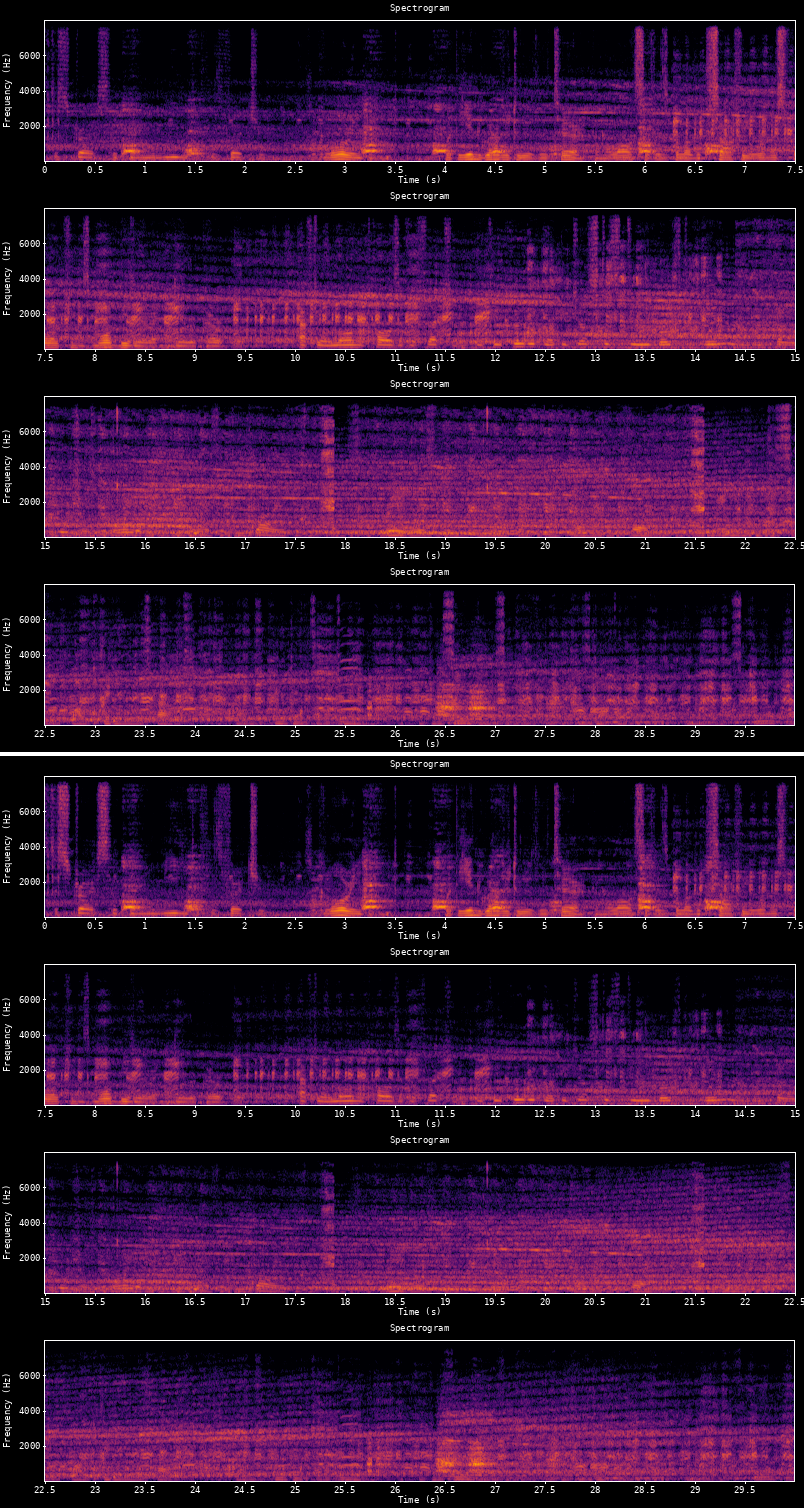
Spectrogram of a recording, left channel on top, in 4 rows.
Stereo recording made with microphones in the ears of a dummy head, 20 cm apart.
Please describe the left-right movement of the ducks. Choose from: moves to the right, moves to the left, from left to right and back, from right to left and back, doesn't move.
from right to left and back.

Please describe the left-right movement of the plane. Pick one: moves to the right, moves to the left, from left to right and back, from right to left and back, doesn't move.
moves to the right.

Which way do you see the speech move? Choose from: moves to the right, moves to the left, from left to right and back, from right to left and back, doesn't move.
moves to the left.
